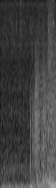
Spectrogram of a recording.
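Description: Tank cannon fired in World of Tanks, a single deep booming shot that bursts in halfway through after quiet ambience, fairly distant and rumbling.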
